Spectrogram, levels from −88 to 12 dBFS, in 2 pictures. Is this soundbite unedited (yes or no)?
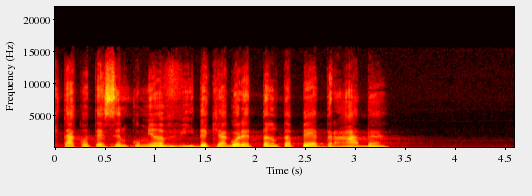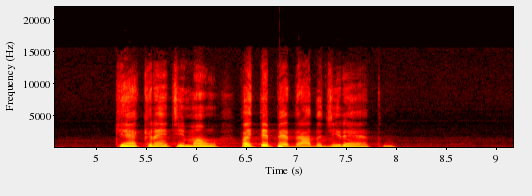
yes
